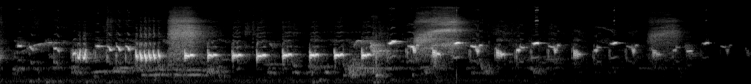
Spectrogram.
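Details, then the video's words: Cut-throat babbler singing a fast string of repeated whistled notes, about four per second, steady and evenly spaced, broken by a couple of harsher noisy bursts before softer notes trail off. "TRUCUKAN GACOR ROPEL"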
